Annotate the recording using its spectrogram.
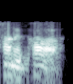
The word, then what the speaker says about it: Hanukkah: And so I looked it up, of course, in Hebrew, it's more of a CH, like Hana, and it's extremely similar to the first portion of the word Hanukkah, because that's Hanukkah.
